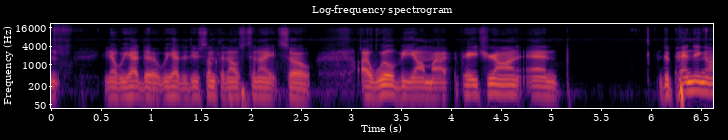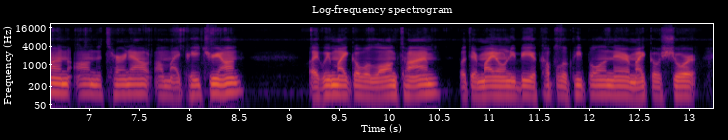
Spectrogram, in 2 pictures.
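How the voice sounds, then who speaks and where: Deep-voiced man in his forties, bright and rambling. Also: a little hiss or hum. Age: 40s. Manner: earnest, emphatic, rambling. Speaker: livestream host. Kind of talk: casual livestream monologue.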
